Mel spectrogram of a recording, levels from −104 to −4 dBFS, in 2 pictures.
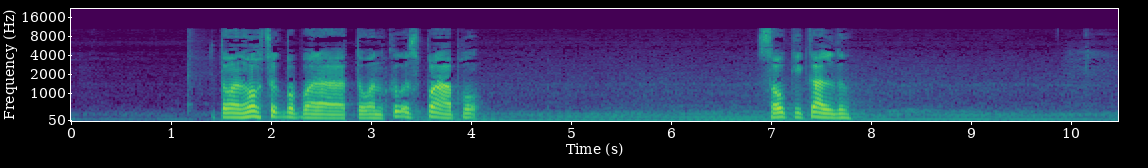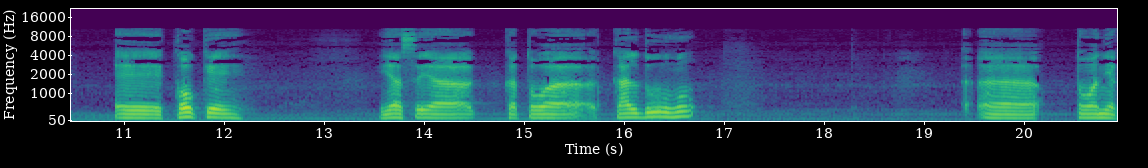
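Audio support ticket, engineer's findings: Vorbis compression, throughout the clip. The speech is plainly hissy and grainy, with nothing above 10.6 kHz. Likely a low-quality Vorbis encode, fitting a bitrate near 30 kbps. Coarsely quantised treble replaces fine detail with noise, roughening tones and blurring attacks.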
